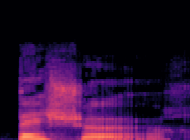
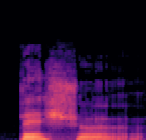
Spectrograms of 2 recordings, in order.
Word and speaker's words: pêcheur: On the top of it will open the sound. So you get really open. Okay, so pêcheur, pêcheur, and then E-U-R, okay, un pêcheur.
